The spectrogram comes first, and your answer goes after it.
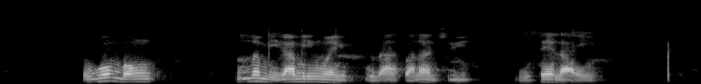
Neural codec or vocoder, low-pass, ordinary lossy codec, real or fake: codec, 16 kHz, 2 kbps, FreqCodec, larger model; 5.4 kHz; MP3, 32 kbps; fake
